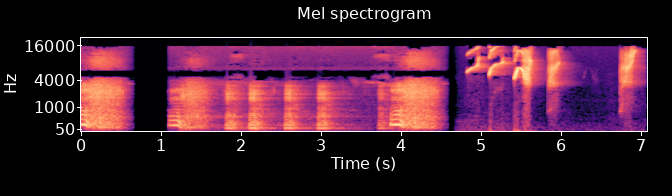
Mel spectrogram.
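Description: Hippopotamus grunts and honks in a series: a long call at the start, a run of about five shorter grunts, and another long call about four seconds in. Then, after about five seconds, a squirrel monkey's short high chirps that glide up and down.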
